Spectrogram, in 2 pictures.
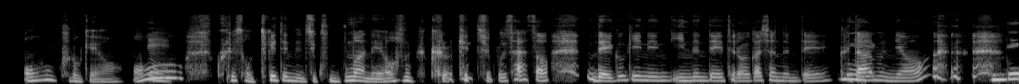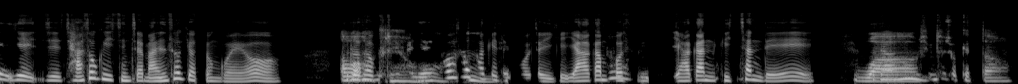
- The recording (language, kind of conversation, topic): Korean, podcast, 여행 중에 누군가에게 도움을 받거나 도움을 준 적이 있으신가요?
- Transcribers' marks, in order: gasp; laugh; static; distorted speech; other background noise; laugh; gasp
